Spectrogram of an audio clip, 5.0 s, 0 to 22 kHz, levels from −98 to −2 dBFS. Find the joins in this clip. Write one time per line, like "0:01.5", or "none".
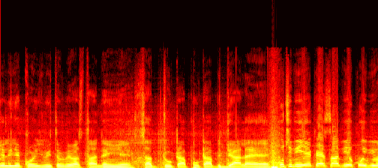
0:03.7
